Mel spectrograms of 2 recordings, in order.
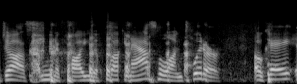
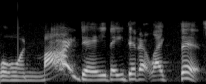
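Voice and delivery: mock ninety-year-old grandma voice. Comparing herself to an old grandma complaining about the show: imitating a ninety-year-old grandma. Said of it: "like that ninety-year-old grandma who's like".

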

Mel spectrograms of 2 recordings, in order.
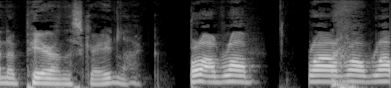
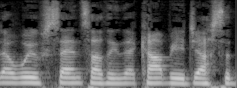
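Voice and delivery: ordinary talk

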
